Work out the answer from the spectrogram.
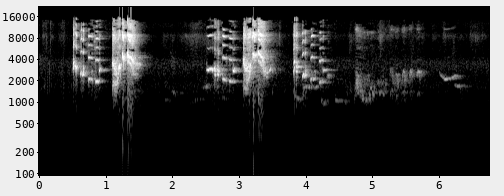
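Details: Singing white-rumped shama, a recording used to excite caged birds into peak condition: four quick bursts of high chirps mixed with harsh rasping notes, then softer scattered twitters trailing off.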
